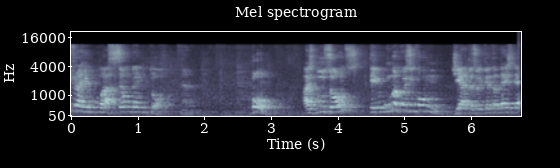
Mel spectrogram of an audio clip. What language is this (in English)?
Portuguese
